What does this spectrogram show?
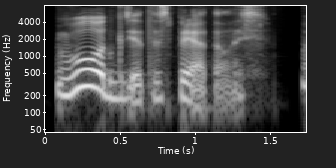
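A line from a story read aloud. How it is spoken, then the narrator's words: Slightly hoarse voice. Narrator (Russian): раздался чуть хриплый голос Моргана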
